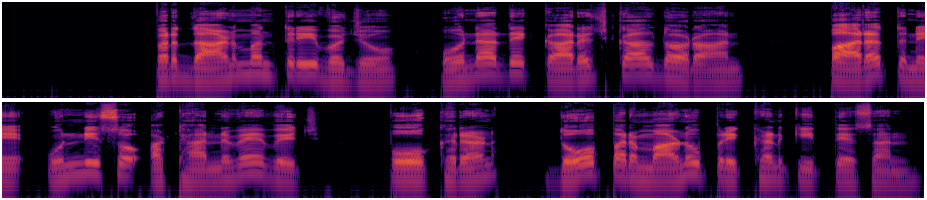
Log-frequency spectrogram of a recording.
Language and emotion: Punjabi, neutral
